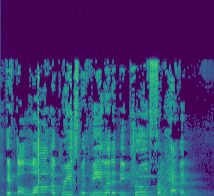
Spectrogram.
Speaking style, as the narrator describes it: Rabbi Eliezer was at his wit's end, and finally he shouted out

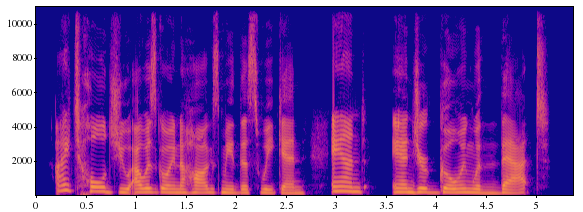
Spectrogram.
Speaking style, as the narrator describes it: He growled, as though the notion revolted him and left a sour taste on his tongue

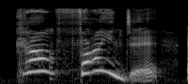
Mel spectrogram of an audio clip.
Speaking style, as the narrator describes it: exclaimed Robin

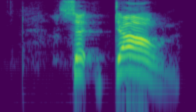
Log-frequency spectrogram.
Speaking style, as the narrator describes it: roars the captain

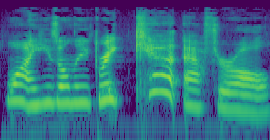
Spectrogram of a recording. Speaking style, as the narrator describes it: one cried out

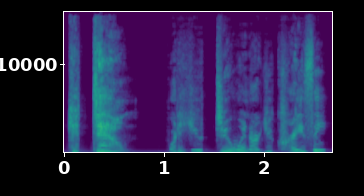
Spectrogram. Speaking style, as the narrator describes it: teachers shout

